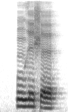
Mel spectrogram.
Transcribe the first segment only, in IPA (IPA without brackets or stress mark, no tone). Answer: ũ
